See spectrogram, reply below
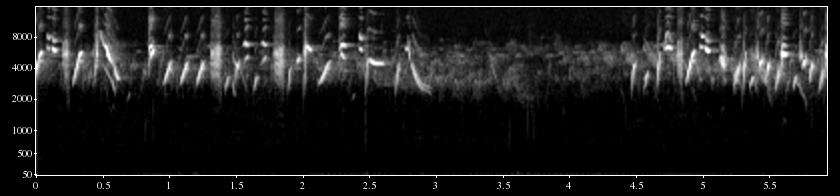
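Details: Goldfinch, also called Taqtaq Shouk, singing in the wild: a flurry of sharp, tinkling chirps and short slurs, then a couple of seconds of near silence before the bright twittering starts again.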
